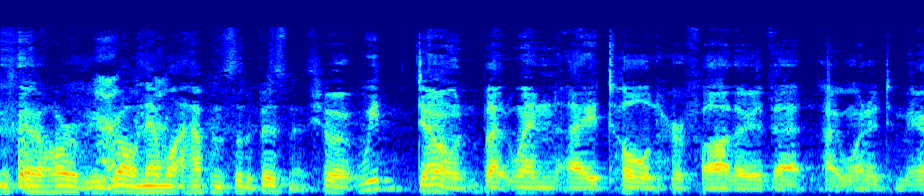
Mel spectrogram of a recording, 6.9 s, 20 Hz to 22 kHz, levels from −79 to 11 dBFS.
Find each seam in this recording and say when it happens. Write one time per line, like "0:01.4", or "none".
0:01.0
